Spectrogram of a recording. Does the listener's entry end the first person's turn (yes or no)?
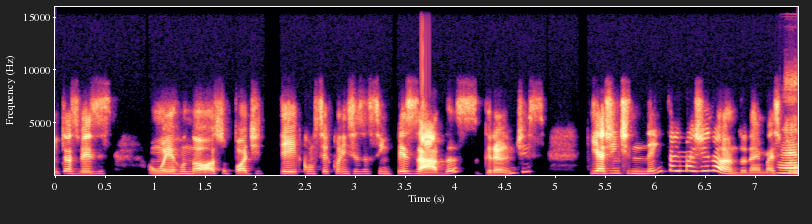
yes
